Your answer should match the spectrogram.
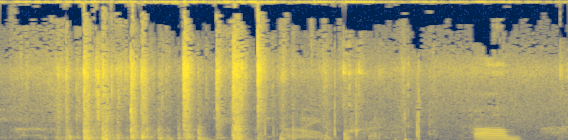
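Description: A quick run of sharp plastic clicks and knocks as hard toy figures and their packaging are handled and moved about. Near the end, a short hummed voice sound.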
